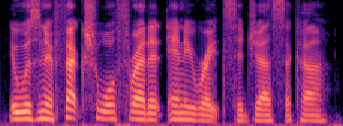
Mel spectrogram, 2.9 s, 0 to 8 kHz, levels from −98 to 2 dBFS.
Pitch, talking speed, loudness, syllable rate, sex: 150 Hz, 210 wpm, -21 LUFS, 5.8 syllables/s, female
